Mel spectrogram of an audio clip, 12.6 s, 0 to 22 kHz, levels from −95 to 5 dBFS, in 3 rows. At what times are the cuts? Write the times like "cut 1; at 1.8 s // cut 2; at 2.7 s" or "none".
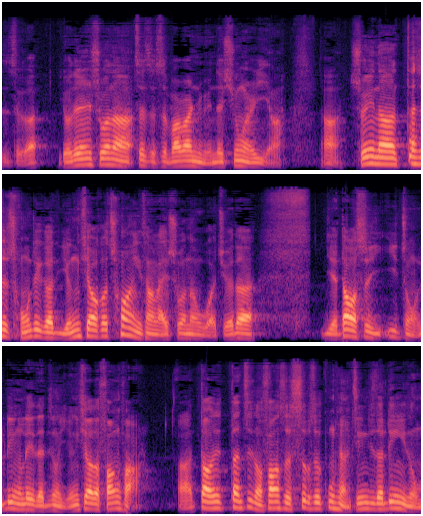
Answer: cut 1; at 1.3 s // cut 2; at 3.4 s // cut 3; at 7.3 s

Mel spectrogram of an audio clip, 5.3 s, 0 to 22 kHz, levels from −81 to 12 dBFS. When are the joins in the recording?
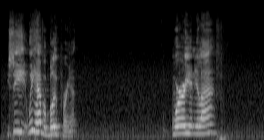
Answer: cut 1; at 3.4 s

